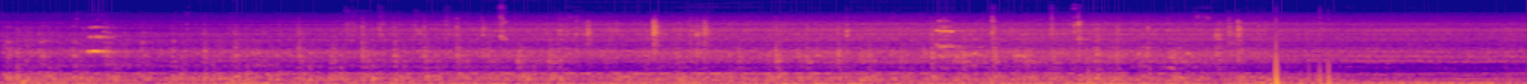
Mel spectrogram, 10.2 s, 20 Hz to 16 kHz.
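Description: Komatsu PC180LC-7 crawler excavator running steadily as its hydraulic boom, arm and bucket move, with scattered short high squeaks and a sharp knock about eight seconds in.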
